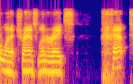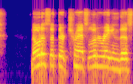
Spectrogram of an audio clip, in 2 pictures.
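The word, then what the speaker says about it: חית: One is a guttural, the other one is a very smooth H sound.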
